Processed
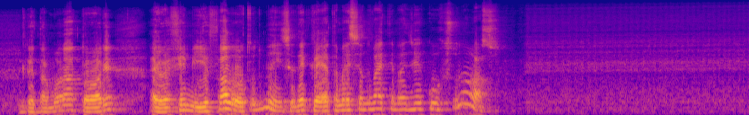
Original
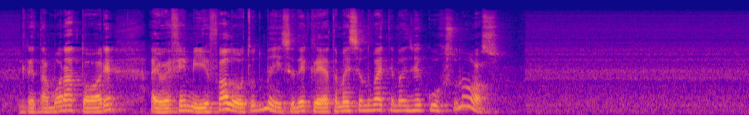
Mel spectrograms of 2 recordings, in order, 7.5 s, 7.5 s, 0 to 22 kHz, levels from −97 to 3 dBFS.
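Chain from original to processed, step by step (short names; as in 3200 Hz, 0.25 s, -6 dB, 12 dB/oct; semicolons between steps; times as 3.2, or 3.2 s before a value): gliding pitch shift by +6 st starting unshifted; added harmonics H 3 -19 dB, 8 -28 dB, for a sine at -8 dBFS; gain +5.5 dB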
